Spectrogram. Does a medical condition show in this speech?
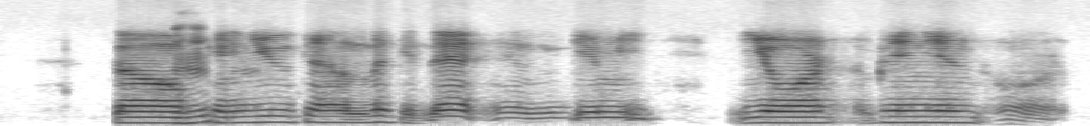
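Yes: cerebral palsy; wheelchair user.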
